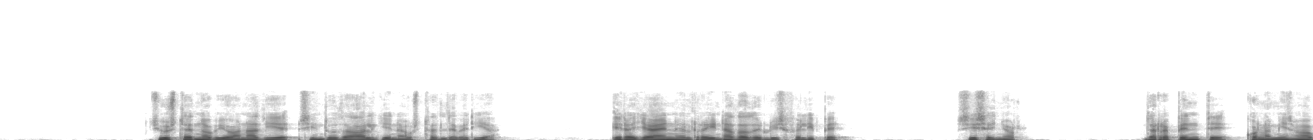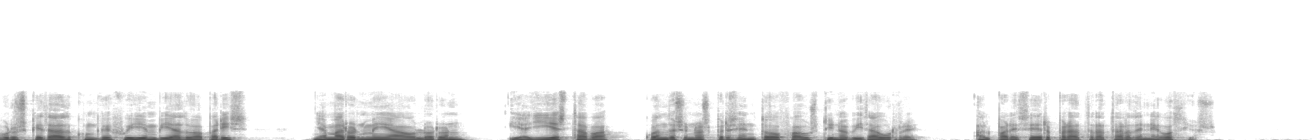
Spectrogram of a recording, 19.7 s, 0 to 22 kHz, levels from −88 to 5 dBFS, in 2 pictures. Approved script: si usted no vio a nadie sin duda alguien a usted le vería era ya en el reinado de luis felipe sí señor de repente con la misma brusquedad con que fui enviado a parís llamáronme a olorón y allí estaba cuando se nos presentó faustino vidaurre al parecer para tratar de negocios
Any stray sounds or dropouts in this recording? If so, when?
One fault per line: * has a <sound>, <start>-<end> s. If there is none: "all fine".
all fine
